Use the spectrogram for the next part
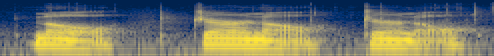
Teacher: there's a little schwa before the dark L, but you want to move quickly from your N to the ul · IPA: /ˈdʒɜrnəl/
